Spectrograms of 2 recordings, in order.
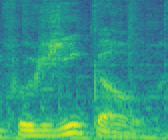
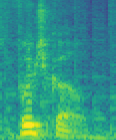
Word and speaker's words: Fujiko: especially like the name what i would pronounce his name fujiko is fujko so but anyway uh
